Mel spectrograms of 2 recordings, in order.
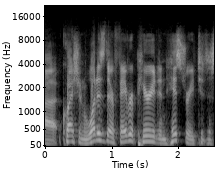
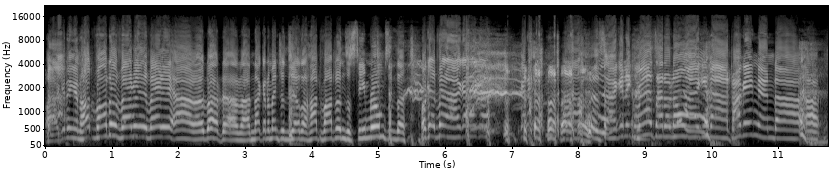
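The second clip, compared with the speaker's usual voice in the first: laughing; 12 semitones higher than usual. Real, not acted. Laughing through a Nazi riff.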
